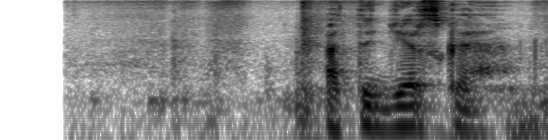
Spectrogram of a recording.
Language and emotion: Russian, neutral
